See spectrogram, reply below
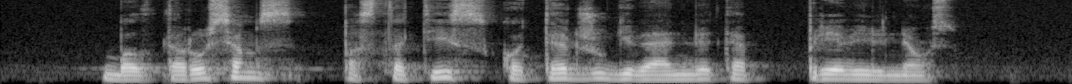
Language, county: Lithuanian, Vilnius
